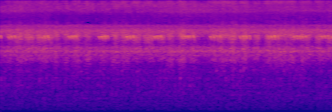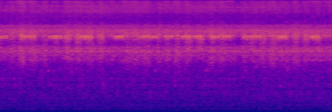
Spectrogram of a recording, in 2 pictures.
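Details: Crickets chirping after dark, a steady high trilling chorus with fast regular pulses layered over a faint hiss, unchanging throughout.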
